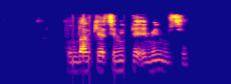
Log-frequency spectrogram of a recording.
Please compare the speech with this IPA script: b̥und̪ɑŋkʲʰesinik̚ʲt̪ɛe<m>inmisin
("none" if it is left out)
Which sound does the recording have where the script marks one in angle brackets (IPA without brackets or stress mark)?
m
